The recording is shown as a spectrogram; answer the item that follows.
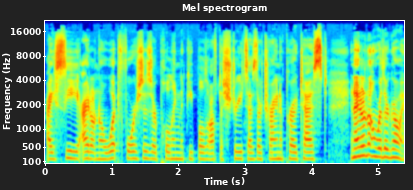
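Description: Recorded very cleanly with a silent background and a dry, close sound without echo, a woman uses a normal speaking voice at a medium pitch and a fairly quick pace. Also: fairly even intonation. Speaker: podcast guest. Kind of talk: casual chat.

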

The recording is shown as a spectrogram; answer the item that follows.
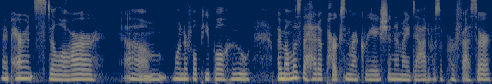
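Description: A woman in a Canadian accent, fairly low-pitched and somewhat breathy, dark and mellow in tone, monotone and flat, at a moderate pace, the sound dry and close with no echo. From Canada, Vancouver. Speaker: painter and product designer. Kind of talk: casual interview conversation. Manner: halting, many fillers and restarts.

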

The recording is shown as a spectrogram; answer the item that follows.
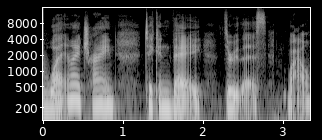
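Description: On a very clean recording with a silent background, a woman speaks in a fairly high voice. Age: 30s. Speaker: podcast host; small business owner, t-shirt shop. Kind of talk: casual, chatty. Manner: fast talker.

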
